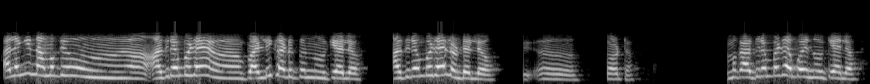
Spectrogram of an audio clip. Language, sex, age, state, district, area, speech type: Malayalam, female, 45-60, Kerala, Kottayam, urban, conversation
